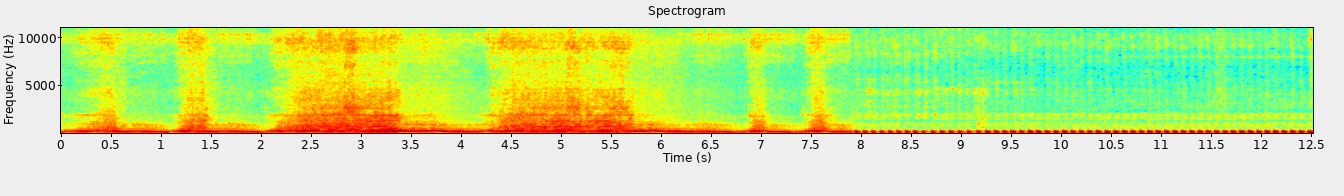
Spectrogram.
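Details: Honda Supra X125/Kharisma small single with low power, after adjusting a timing mark position: revs up and falls back cleanly a few times, then settles into steady, even idle pulse; running properly.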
